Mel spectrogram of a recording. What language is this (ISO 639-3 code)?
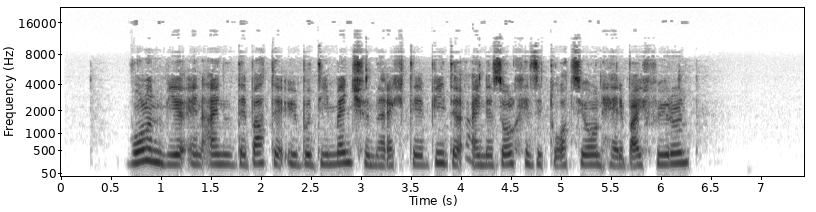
deu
